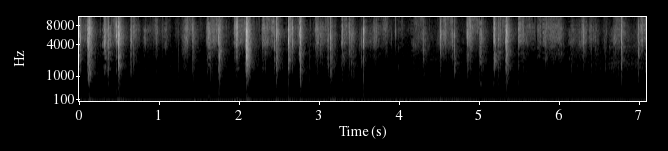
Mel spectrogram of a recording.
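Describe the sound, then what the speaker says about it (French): Oracle cards shuffled and handled for a three-choice reading, a steady run of soft riffling flicks and slaps repeating throughout, fairly quiet and close, with no talking over them. "Et on va aller chercher maintenant une carte pour votre lien."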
